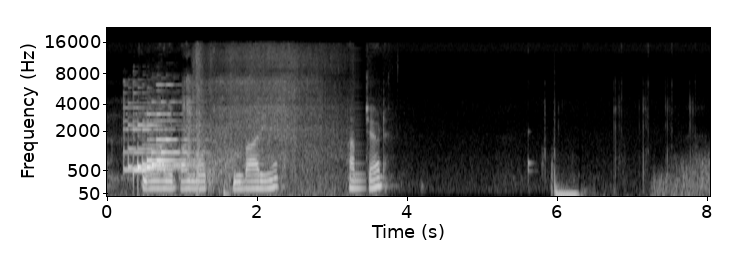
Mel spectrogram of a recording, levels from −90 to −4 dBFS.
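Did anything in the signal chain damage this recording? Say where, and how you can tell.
Yes. The damage is on the network. A burst of packet loss runs from 3.31 to 3.47 s. About 140 ms of audio never arrived. The receiver extended the last sound through the gap while fading it. Playback then picks up later, with that stretch gone.

A short concealed packet loss follows at 6.29 to 6.33 s. About 20 ms missed the decoder's deadline. The receiver covered the hole by continuing the preceding sound, then blended back into the real signal. It comes across as a brief smear.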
